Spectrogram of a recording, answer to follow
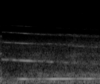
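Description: A police siren wailing, its tone sliding slowly down in pitch, with a steady low hum under it from about half a second in.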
